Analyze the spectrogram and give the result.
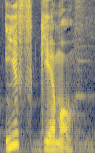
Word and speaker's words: Yves Guillemot: E przed odcinkiem sprawdzałem parę razy, żeby tym razem, no, razem poprawnie wymówić, żeby poprawnie wymówić jego imię i nazwisko, bo te francuskie nazwiska są triki i mi się wydaje, że się je wymawia jakoś, a tak naprawdę się je wymawia inaczej. I wymawia się go Yves Guillemot.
